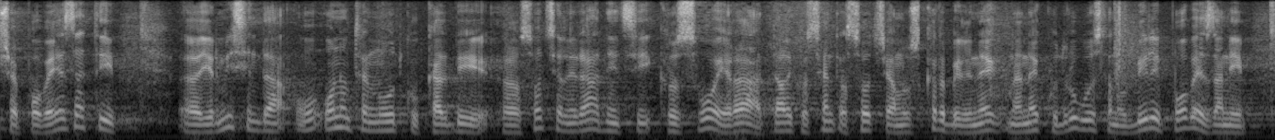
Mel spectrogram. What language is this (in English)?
Croatian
